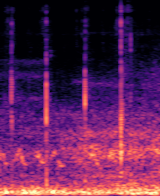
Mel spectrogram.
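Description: A jump rope slapping the exercise mat once per turn, giving sharp, regular ticks about twice a second as she skips with scissor-step footwork.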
